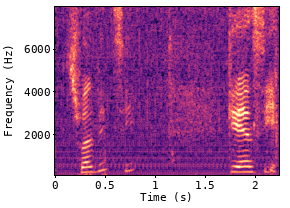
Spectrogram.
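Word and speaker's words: Schweblin: ¿Cómo se pronuncia? Schwelbin, sí.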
